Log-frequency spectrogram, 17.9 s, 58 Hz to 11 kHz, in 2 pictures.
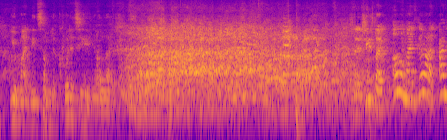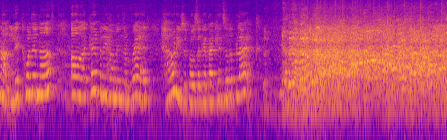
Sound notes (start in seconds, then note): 2.2 audience laughing; 14.2 audience laughing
